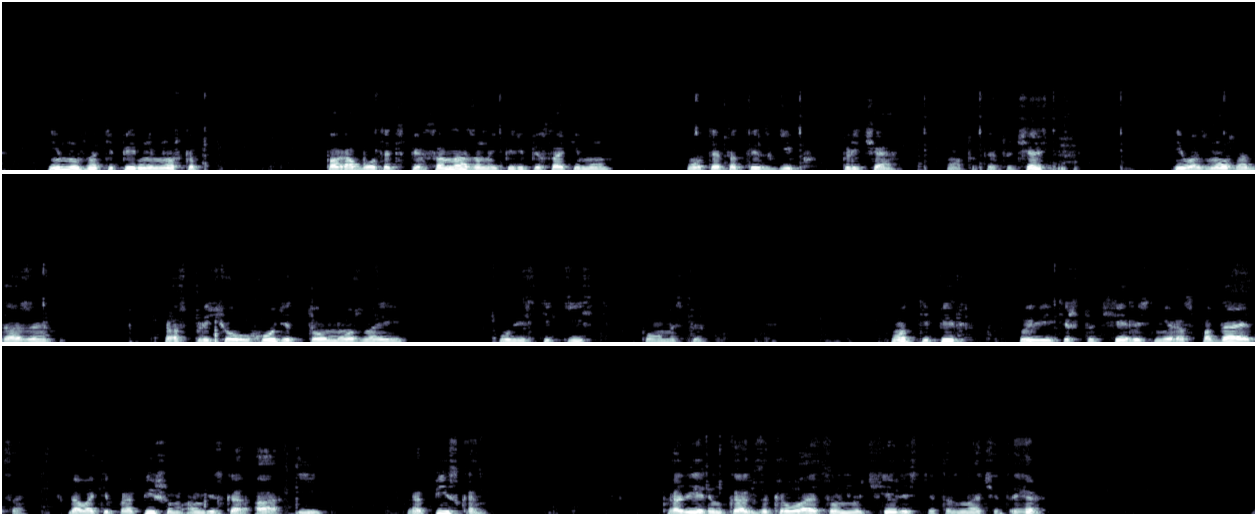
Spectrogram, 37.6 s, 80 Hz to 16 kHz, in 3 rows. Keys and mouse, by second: 2.2 click, 2.2 g, 2.7-3.8 middle drag, 5.0-7.1 middle drag, 7.7 middle click, 9.2 middle click, 10.4 middle click, 12.3 middle click, 13.9 shift+click, 16.3-17.6 drag, 17.9-19.5 middle drag, 20.3 shift+middle click, 21.5 middle click, 23.1-25.7 middle drag, 29.8 shift+middle click, 32.1 click.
